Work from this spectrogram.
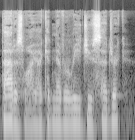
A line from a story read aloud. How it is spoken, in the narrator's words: she whispered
